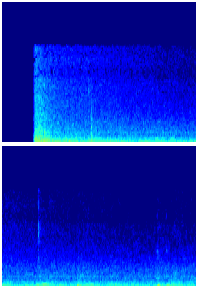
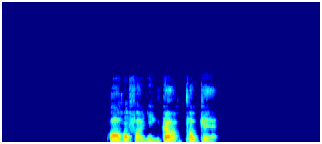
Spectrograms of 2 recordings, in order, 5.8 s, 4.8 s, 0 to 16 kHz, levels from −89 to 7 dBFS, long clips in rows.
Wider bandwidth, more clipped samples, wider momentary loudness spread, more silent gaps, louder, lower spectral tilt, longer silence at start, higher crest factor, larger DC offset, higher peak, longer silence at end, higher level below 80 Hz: first, 11.5 kHz vs 7.8 kHz; neither; about the same, 10 LU vs 11 LU; second, none vs 2.70-2.74 s; second, -48 LUFS vs -26 LUFS; second, -5.5 dB/octave vs -7 dB/octave; second, 0.45 s vs 1.6 s; about the same, 20 dB vs 24 dB; neither; second, -28 dBFS vs -6 dBFS; second, 0 s vs 1.55 s; first, -64 dBFS vs -70 dBFS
